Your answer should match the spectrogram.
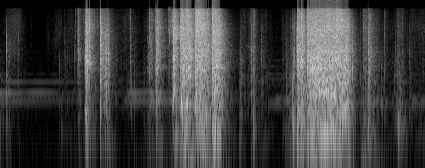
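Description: A postal envelope being torn open by hand: a few sharp ripping tears with crackling paper between, the loudest tear about three seconds in.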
